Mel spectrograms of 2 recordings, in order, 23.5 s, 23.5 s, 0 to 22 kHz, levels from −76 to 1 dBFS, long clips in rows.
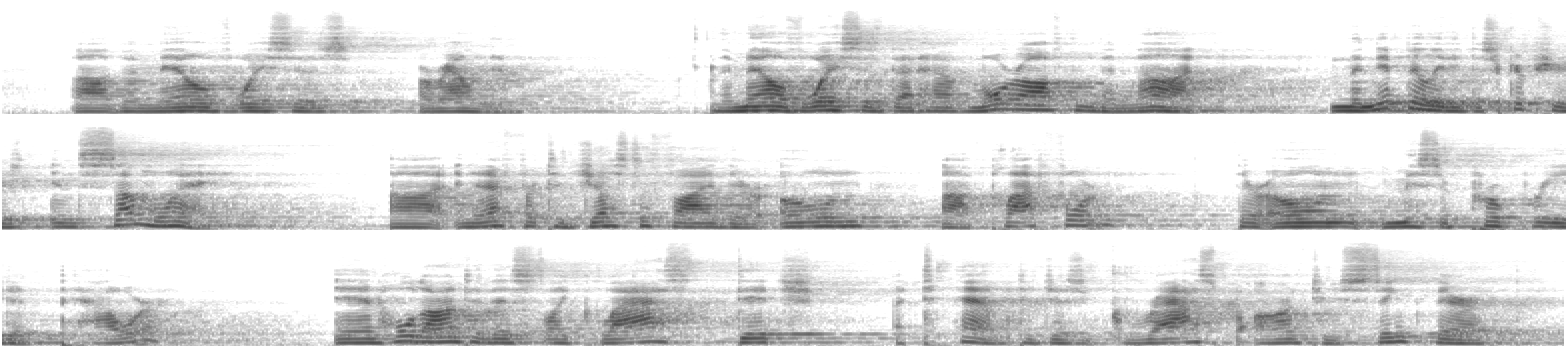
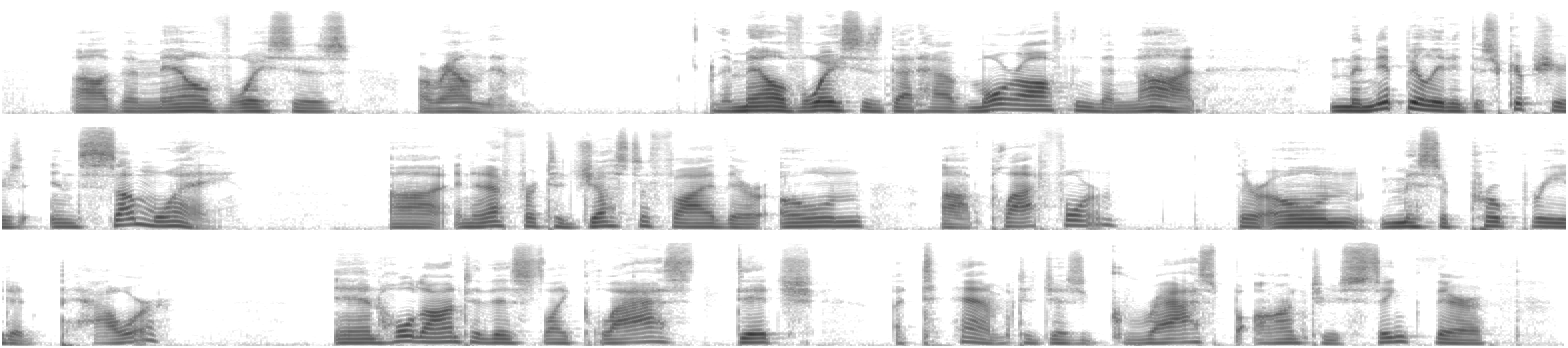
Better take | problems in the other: second | room echo; slight; dies away in 2.1 s

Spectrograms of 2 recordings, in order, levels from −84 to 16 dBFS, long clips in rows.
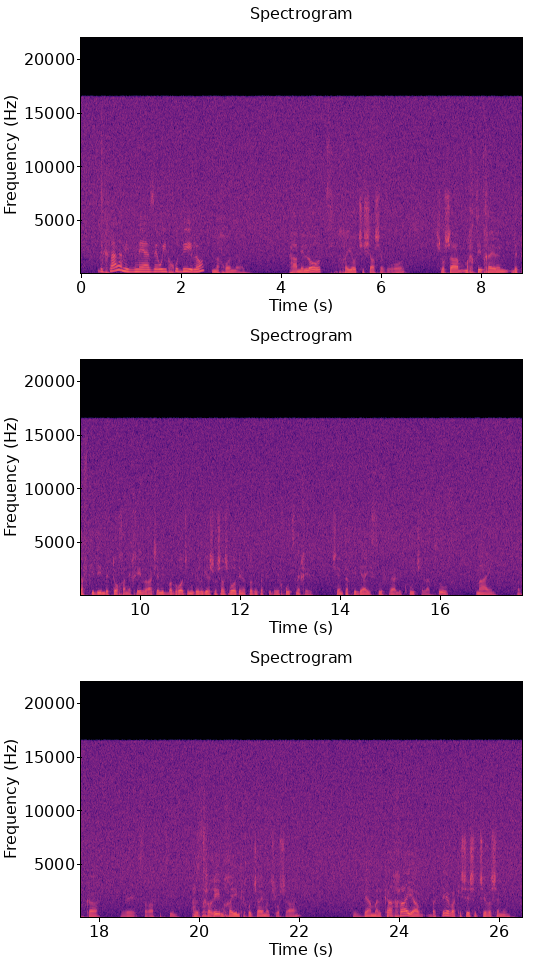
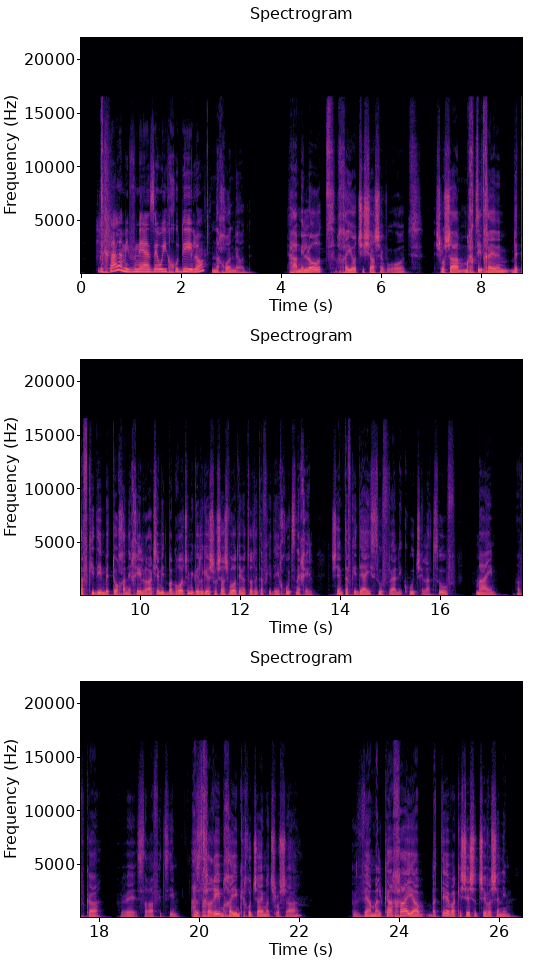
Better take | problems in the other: second | hiss; loud; throughout; 4 dB below the speech

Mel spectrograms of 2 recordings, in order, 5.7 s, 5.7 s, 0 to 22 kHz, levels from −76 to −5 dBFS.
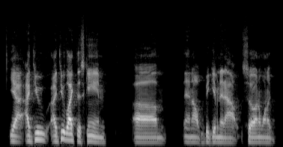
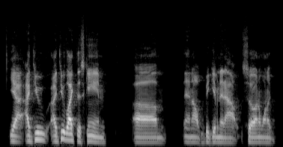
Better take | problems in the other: neither | none

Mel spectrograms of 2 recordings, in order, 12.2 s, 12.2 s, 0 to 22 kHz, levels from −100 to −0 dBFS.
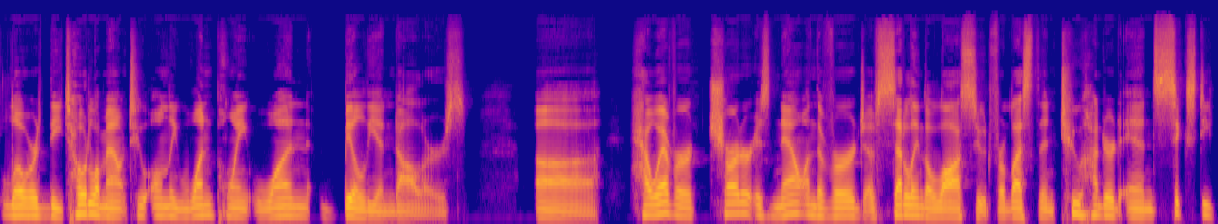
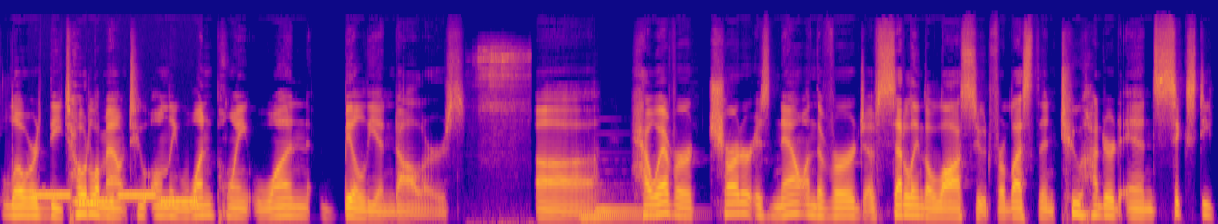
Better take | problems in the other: first | siren; noticeable; until 2 s; peak 2 dB below the speech // jangling keys; faint; at 5 s; peak 10 dB below the speech // phone ringing; noticeable; at 6 s; peak 8 dB below the speech

